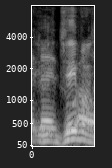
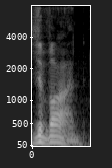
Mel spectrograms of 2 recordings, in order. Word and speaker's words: Javon: We got Jayvon started this before it was easy. It's Javon. Go ahead.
